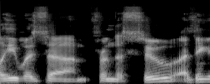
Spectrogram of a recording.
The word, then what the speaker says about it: Sioux: um my uncle he was uh from the Sioux I think it's how you pronounced it try he was Native American uh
